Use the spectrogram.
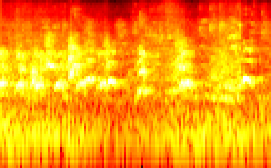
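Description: Pomeranian dogs at a pet market yipping and barking in quick, high-pitched bursts, several overlapping close by with a faint whimper, amid busy market background.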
